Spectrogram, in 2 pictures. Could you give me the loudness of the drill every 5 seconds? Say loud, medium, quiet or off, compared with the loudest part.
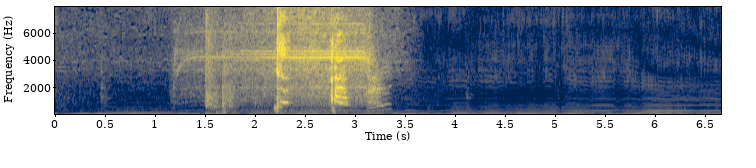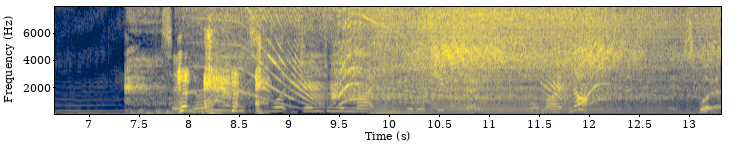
medium, loud, medium.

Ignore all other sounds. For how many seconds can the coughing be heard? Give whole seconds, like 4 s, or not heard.
3 s.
